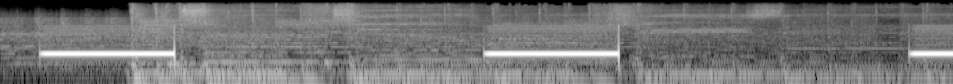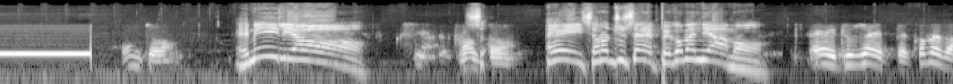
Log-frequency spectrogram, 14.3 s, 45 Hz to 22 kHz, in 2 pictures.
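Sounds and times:
telephone dial tone beeps while placing a call: 0.3s - 1.3s, 3.7s - 4.7s, 6.8s - 7.8s
speech: 8.2s - 14.2s.

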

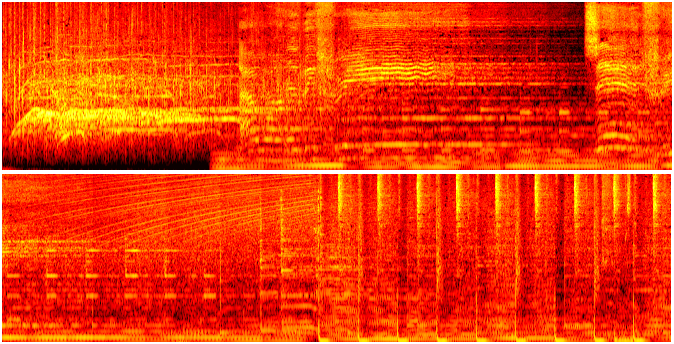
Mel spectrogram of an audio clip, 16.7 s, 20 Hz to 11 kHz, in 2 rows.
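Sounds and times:
lively crowd applause: 0.0s - 4.2s
loud music jingle with deep sustained tones: 2.7s - 16.7s.

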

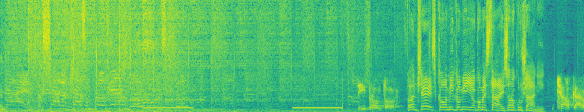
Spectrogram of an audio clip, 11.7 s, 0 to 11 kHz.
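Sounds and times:
busy music and noise: 0.0s - 11.6s
long steady phone ringback beeps: 2.9s - 3.9s, 5.8s - 6.9s
speech: 7.2s - 11.6s.

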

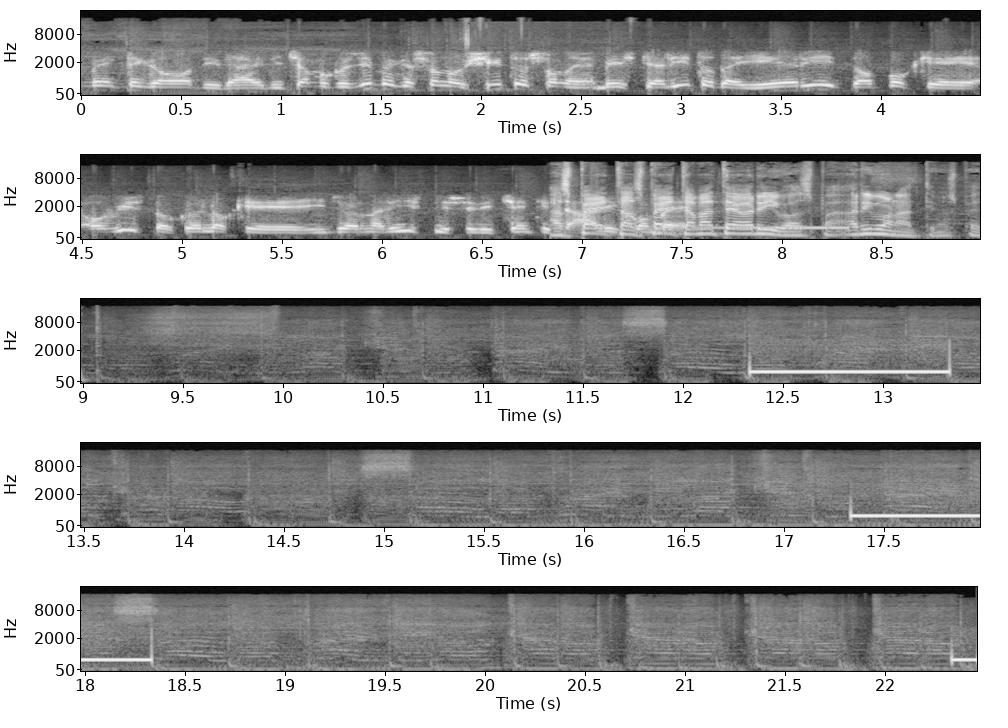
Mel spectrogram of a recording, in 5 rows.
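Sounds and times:
speech: 0.0s - 9.3s
busy continuous din: 6.8s - 9.0s
ringback tone of a dialled telephone number going unanswered: 6.9s - 8.6s, 12.3s - 13.4s, 17.3s - 18.4s.

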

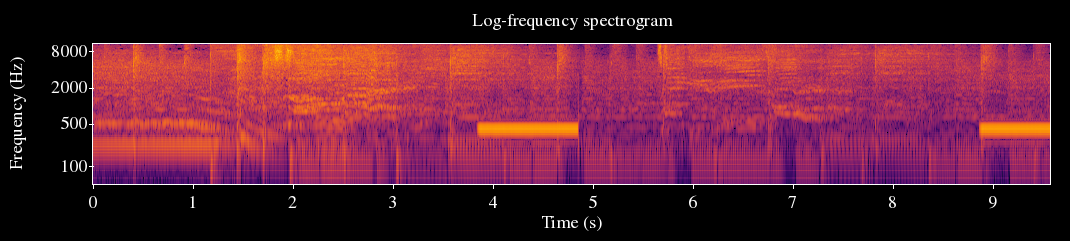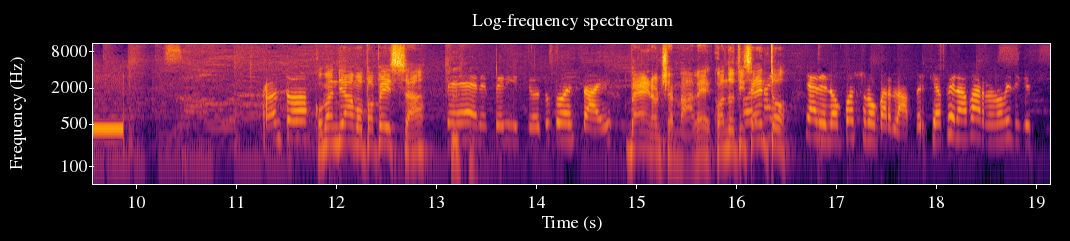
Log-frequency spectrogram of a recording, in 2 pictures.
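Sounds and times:
music: 0.0s - 19.1s
telephone tone while placing a call: 3.8s - 4.9s, 8.9s - 9.9s
speech: 11.8s - 19.1s.

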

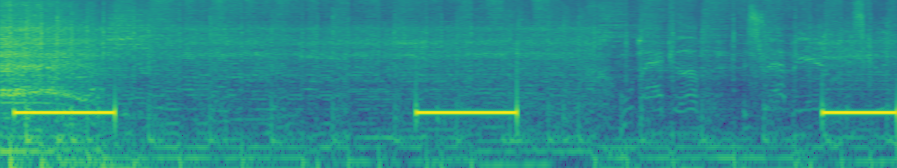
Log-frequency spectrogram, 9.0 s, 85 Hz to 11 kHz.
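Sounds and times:
phone call ringback tone beeps: 0.1s - 1.2s, 4.2s - 5.2s, 8.2s - 8.9s.

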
